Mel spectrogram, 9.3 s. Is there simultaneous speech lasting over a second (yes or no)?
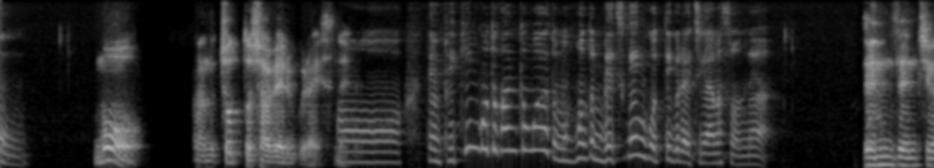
no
